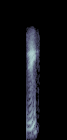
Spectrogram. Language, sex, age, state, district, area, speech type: Hindi, male, 18-30, Madhya Pradesh, Seoni, urban, conversation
